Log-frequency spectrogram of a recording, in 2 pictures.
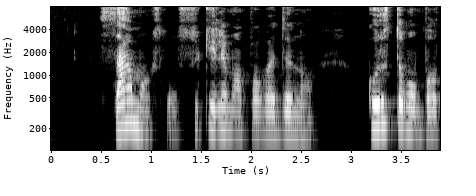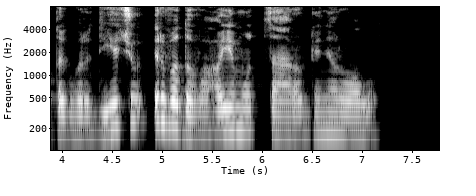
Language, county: Lithuanian, Utena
